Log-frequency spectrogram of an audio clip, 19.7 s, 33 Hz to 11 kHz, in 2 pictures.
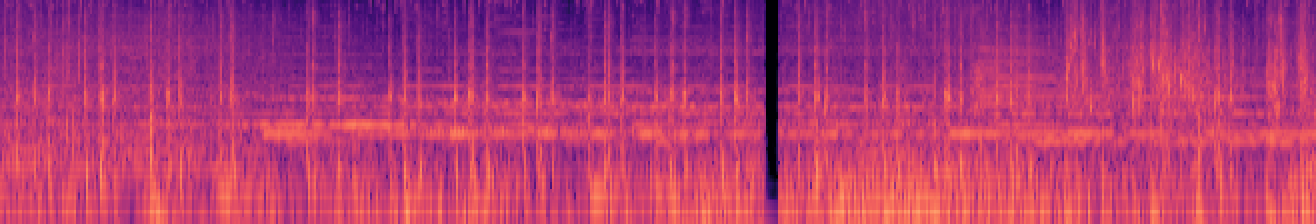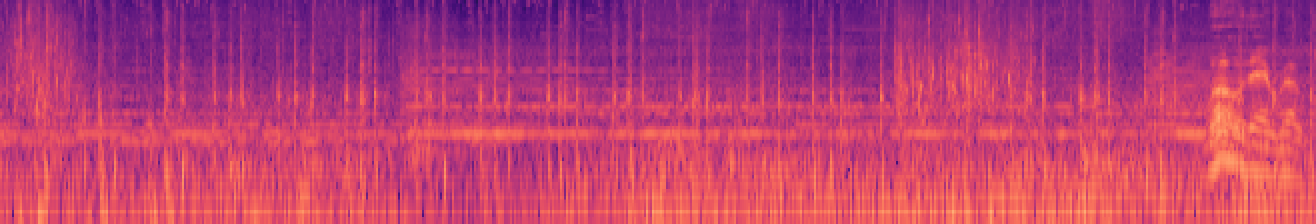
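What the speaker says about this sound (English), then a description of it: "Whoa there, Roach." A horse gallops in The Witcher 3, with steady, close hoofbeats clip-clopping throughout and voices heard at times.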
